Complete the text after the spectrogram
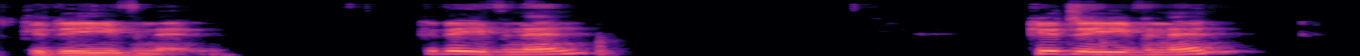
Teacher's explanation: you would kind of hear people dropping the G sound at the end of evening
